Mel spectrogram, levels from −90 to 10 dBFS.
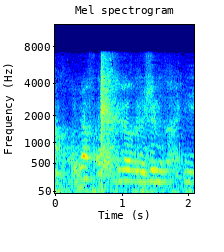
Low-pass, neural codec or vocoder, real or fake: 7.2 kHz; codec, 16 kHz, 1.1 kbps, Voila-Tokenizer; fake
